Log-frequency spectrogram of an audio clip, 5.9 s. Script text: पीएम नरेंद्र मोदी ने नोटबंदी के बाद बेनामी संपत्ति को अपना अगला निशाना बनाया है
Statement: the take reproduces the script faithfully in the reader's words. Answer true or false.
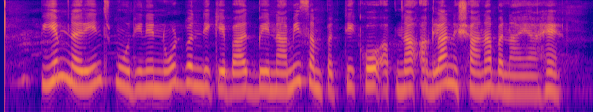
true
